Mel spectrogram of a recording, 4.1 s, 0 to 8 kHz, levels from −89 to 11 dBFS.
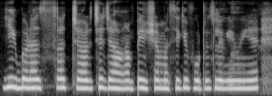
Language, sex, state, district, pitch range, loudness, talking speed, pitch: Hindi, female, Haryana, Jhajjar, 250-265 Hz, -11 LUFS, 235 wpm, 260 Hz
